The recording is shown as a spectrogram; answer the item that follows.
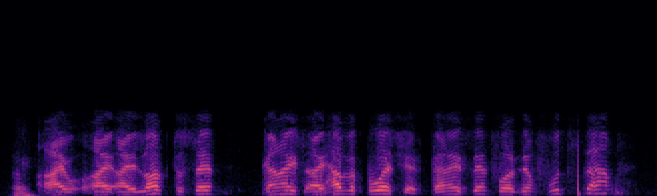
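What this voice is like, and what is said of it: Caller's strong foreign accent. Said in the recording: “What a great accent.”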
